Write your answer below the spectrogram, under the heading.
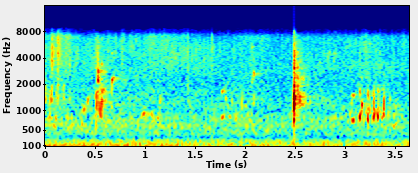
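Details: Strutting domestic turkeys owned by the recordist; after a few soft notes comes one loud sharp call, then a quick rattling run of rapid pulses near the end, over a faint low hum.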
